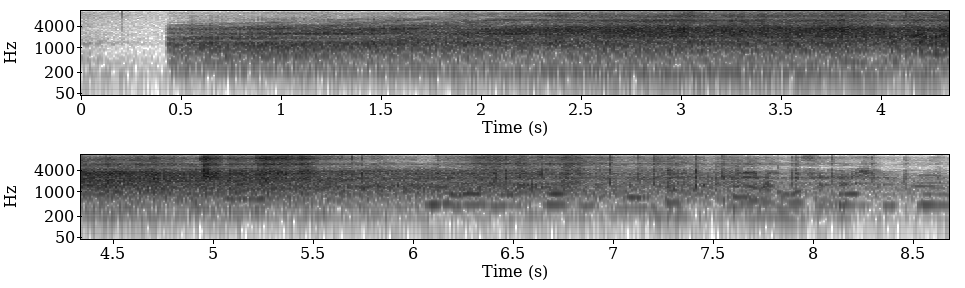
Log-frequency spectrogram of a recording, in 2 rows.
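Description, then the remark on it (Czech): A speed skier rushes past at 248.22 km/h, Radim Palán's Czech record run at the World Championship in Var, France, making a loud, steady roar of wind and rushing air that starts abruptly and holds for several seconds, with faint voices emerging toward the end. “slyšeli, jak to vypadá, když někdo jede rychlostí 248,22 km za hodinu na lyžích.”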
